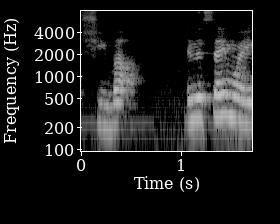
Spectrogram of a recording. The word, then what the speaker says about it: Shiv: And the same with Shiv, we know it's Shiv Bhagwan and not Shiva.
